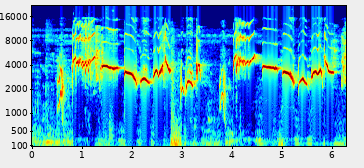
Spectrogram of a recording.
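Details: Lively song of an Oriental magpie-robin, played to draw other magpie-robins into singing; sharp downward chirps introduce sustained sweet whistles that bend into wavering, rising-and-falling phrases, repeated in quick bursts.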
